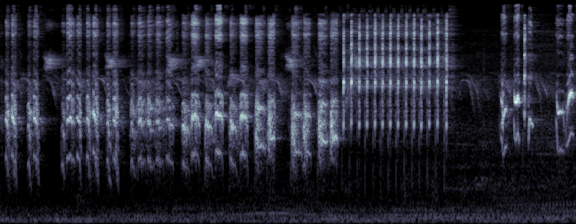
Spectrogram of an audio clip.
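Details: Long-tailed shrike singing, used to prompt silent birds to sing: a dense, varied run of harsh chattering phrases followed by a fast, buzzy rattle and a few sharp high squeaks.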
